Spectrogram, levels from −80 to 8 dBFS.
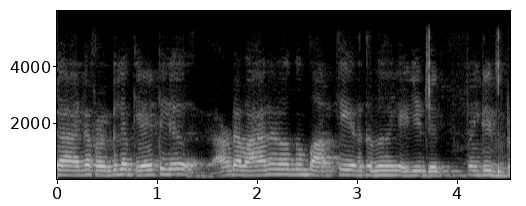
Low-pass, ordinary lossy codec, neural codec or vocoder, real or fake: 5.4 kHz; none; codec, 24 kHz, 0.9 kbps, WavTokenizer, medium music audio release; fake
